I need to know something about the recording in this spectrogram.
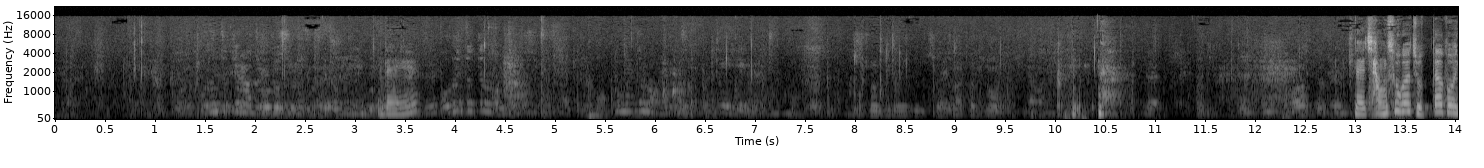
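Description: Several men and women chat quietly among themselves in a room.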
